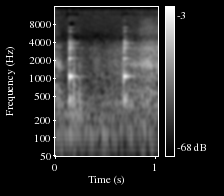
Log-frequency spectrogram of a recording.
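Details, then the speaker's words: Two short clear beeps about half a second apart from an AED metronome during a demonstration. The beeps follow a delivered shock and the prompt to resume CPR, and they mark the chest compression rate. "beep that you hear right there, that's the rate that you're supposed to do the compressions. Or you can think about the Stayin' Alive song."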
